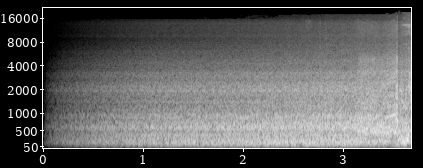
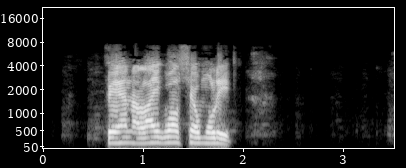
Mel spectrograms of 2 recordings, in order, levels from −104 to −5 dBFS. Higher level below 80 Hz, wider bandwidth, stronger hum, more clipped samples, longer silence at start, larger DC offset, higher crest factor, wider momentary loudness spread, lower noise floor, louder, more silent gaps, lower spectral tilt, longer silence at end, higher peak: first, -54 dBFS vs -62 dBFS; first, 18.5 kHz vs 7.6 kHz; neither; neither; second, 0.3 s vs 0.65 s; neither; about the same, 20 dB vs 16 dB; first, 18 LU vs 6 LU; second, -44 dBFS vs -90 dBFS; second, -21 LUFS vs -15 LUFS; neither; about the same, -5.5 dB/octave vs -5.5 dB/octave; second, 0 s vs 1.65 s; about the same, 0 dBFS vs -2 dBFS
